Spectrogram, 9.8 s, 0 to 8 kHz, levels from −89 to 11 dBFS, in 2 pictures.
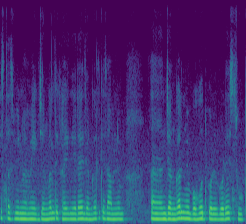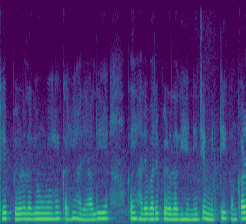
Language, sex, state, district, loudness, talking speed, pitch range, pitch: Hindi, female, Uttar Pradesh, Hamirpur, -17 LUFS, 215 wpm, 190-205 Hz, 195 Hz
